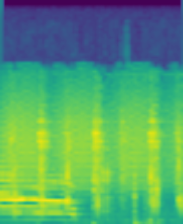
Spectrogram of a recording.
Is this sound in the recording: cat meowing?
yes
